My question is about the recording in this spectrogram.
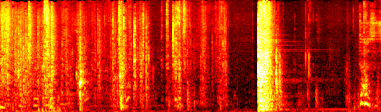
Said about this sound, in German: Was ist das für ein Geräusch? Äh, Hackebeil? Keine Ahnung. Ich glaube. Hackt die Schokolade in Stücke oder so. Keine Ahnung. Doch, genau das macht sie.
